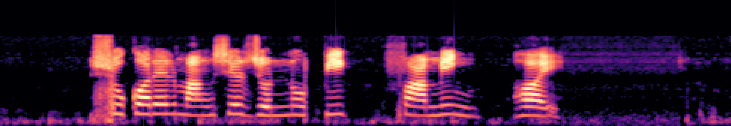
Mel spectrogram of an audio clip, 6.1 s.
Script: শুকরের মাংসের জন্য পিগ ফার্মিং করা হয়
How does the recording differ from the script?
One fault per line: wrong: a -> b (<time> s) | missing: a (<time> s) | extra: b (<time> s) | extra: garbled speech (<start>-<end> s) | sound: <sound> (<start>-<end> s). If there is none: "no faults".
missing: করা (3.8 s)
